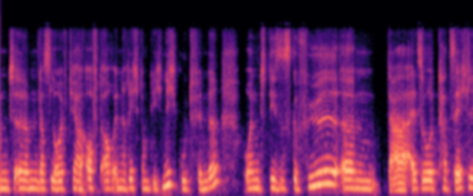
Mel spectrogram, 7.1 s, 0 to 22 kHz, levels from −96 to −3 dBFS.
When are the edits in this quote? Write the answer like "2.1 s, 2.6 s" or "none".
5.7 s

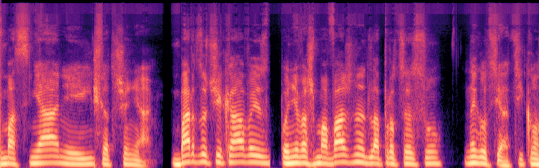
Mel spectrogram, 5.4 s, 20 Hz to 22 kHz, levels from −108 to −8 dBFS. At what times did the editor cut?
0.9 s, 1.6 s, 2.7 s

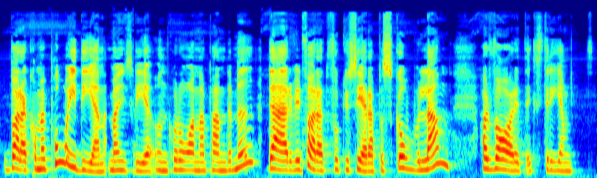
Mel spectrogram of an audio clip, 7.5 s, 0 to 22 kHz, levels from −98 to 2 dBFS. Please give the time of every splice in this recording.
1.3 s, 1.7 s, 2.1 s, 3.3 s, 3.8 s

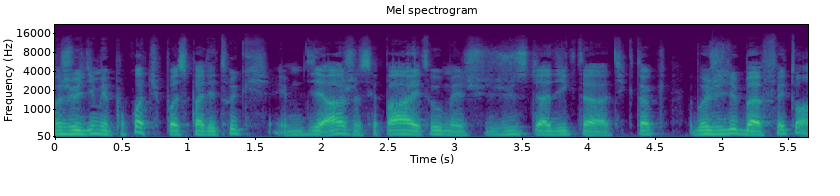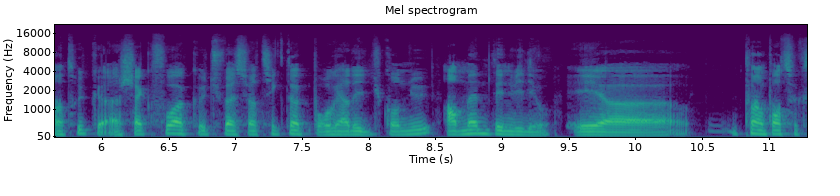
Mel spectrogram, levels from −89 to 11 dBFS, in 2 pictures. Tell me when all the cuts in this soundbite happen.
4.7 s, 8.5 s, 8.9 s, 9.4 s

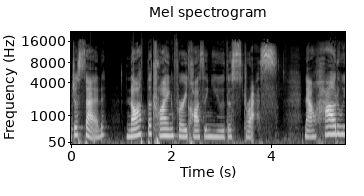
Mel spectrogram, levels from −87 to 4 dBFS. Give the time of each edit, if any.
1.6 s, 2.3 s

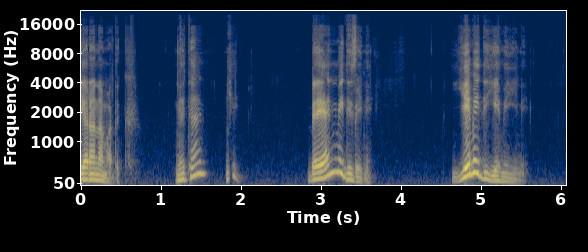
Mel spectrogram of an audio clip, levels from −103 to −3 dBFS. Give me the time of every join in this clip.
1.8 s, 3.4 s

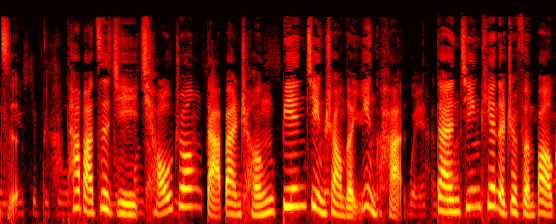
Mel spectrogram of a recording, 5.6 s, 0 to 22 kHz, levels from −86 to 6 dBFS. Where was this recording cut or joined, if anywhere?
4.2 s

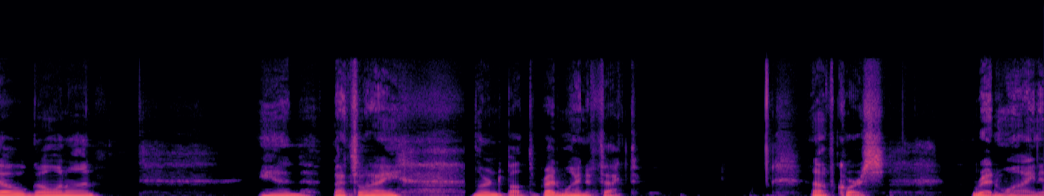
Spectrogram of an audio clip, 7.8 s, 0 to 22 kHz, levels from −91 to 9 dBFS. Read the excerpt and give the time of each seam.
2.4 s, 3.5 s

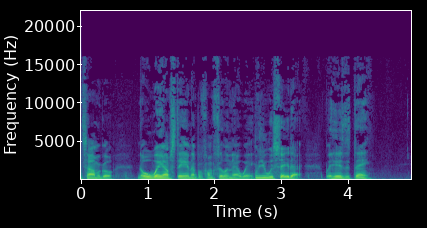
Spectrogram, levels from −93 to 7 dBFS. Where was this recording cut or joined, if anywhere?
2.6 s

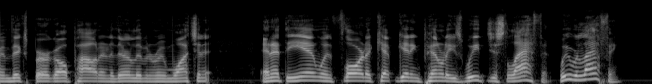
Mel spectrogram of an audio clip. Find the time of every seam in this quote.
none

